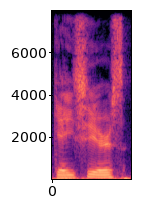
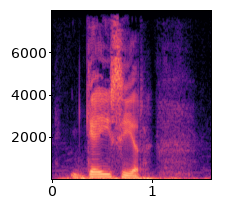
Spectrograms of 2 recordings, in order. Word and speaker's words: Geysir: Just don't pronounce geyser with an American accent when you're here. It's pronounced Geysir, I think, if you want to impress the locals.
